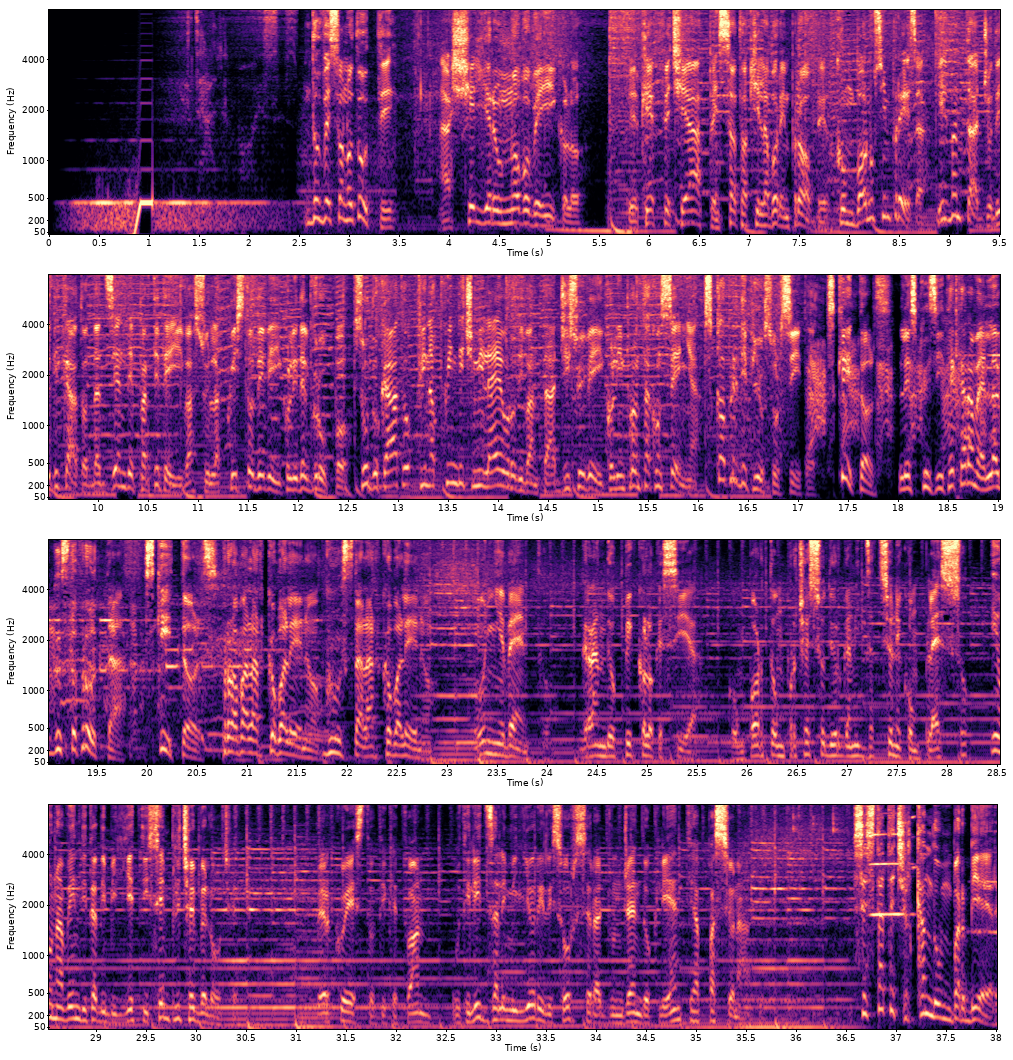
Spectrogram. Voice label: ITALIAN VOICES Recent Commercials, male voices

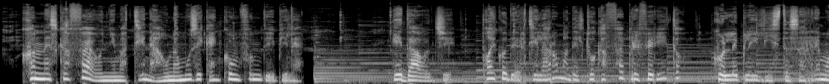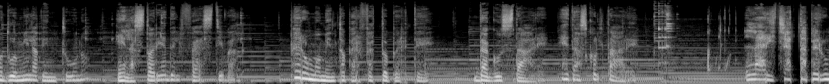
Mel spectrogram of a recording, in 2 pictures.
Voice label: Warm Smooth, female voices

